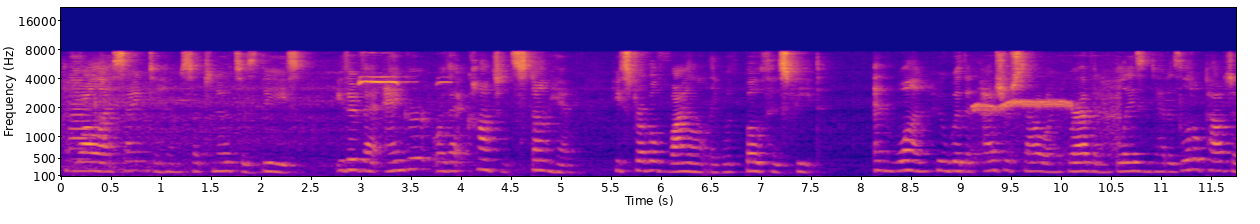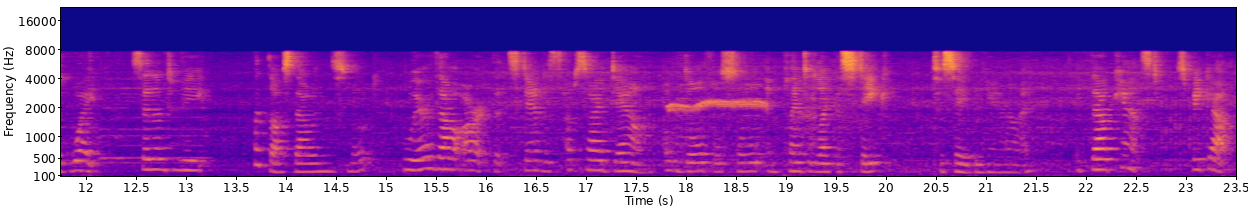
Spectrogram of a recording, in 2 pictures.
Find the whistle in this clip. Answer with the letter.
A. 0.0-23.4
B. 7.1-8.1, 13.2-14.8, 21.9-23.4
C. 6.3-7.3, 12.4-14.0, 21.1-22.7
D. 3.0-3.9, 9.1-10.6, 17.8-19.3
D.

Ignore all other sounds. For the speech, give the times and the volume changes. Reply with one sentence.
The speech can be heard from 0.0 to 23.4 s, at a steady volume.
